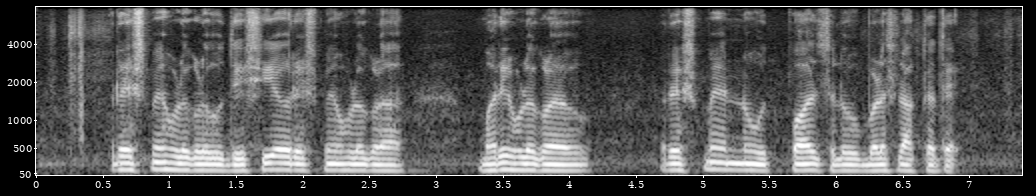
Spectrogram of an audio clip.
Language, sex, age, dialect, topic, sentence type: Kannada, male, 60-100, Central, agriculture, statement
